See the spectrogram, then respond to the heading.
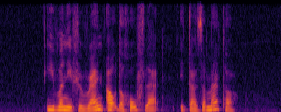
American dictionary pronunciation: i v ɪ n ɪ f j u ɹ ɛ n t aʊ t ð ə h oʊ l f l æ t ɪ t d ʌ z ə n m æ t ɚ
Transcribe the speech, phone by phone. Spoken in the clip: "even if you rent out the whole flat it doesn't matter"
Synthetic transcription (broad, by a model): i v ɪ n ɪ f j u ɹ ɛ n aʊ t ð ə h oʊ l f l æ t ɪ t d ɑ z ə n m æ t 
